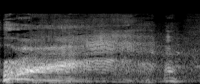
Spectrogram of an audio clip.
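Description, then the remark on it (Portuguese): A man's voice imitates the yawn of a lion kept behind a grate, a loud, drawn-out groaning moan that slides downward in pitch and fades, followed by a short, softer grunt. “Meus irmãos, ele deu só um bocejo, só um bocejo, como quem tivesse com sono.”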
